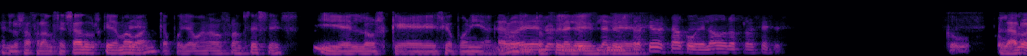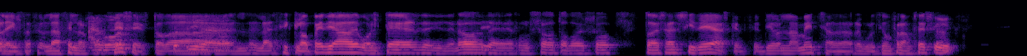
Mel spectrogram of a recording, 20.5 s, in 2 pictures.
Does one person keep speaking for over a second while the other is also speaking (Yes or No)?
Yes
